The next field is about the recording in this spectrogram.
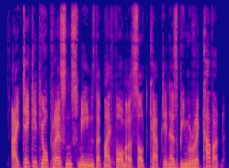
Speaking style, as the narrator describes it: Zadkiel snapped, annoyed at Guriod's unwillingness to bask in his self-perceived reflected glory

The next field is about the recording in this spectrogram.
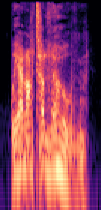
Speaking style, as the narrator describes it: he snarled

